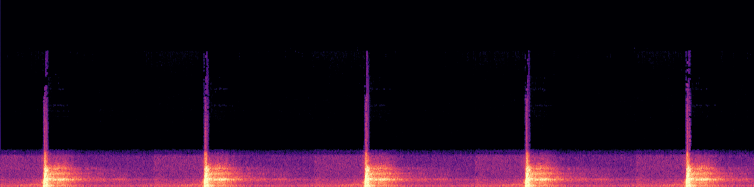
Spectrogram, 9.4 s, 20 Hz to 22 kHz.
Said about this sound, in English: But having said that, let's play Woodknock, labeled Woodknock Best Response, about 10 seconds here, and of course looped.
